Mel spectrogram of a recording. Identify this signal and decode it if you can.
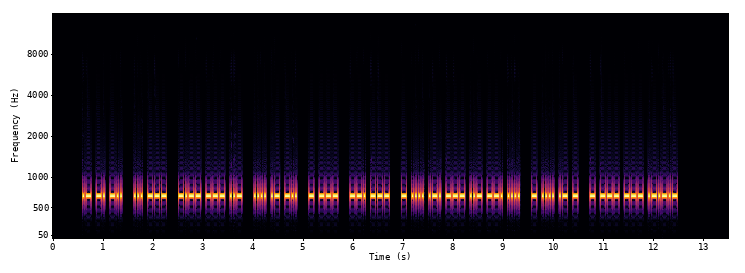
Morse code, heard as a keyed tone, about 34 wpm, 700 Hz. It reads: AND SO YOU HAD TO GO THROUGH THAT TOO.
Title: Sentences from Top 1000 Words - Review Part 1 - 35wpm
